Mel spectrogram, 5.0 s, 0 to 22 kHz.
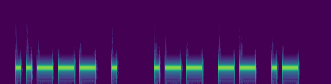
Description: Morse code, heard as a keyed tone, about 15 wpm, 700 Hz. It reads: 2E WMA
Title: Field Day Exchanges Encore - 15wpm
